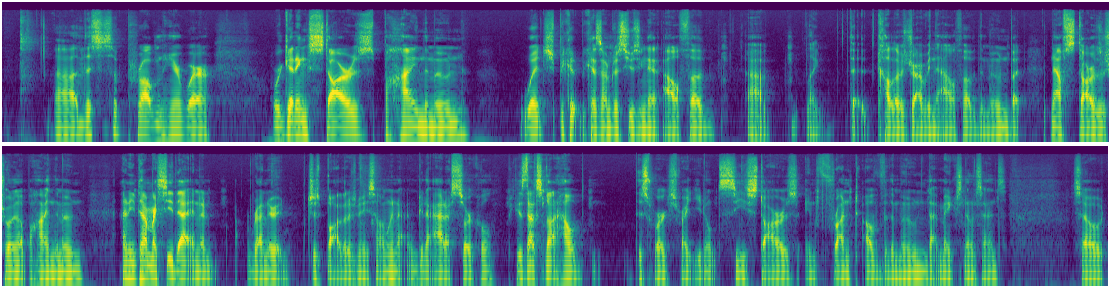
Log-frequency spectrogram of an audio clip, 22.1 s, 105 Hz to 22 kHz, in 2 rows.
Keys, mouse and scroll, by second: 0.1 KP_0, 8.4 click, 14.6 shift+a, 18.4 KP_Decimal, 21.6 ctrl+1.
